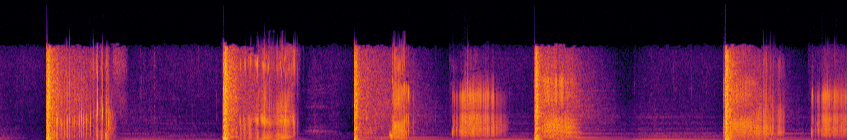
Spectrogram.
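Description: A snare drum struck with a stick about six times, every hit coming out as a fart noise lasting about half a second to a second.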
